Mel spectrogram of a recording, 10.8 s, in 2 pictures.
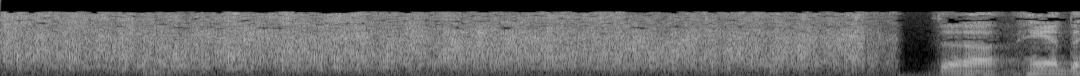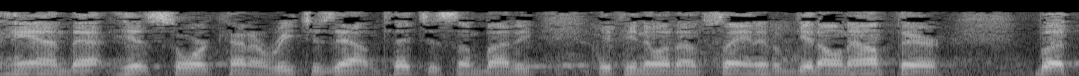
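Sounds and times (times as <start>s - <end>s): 
audience hand clapping: 0.0s - 4.5s
speech: 4.7s - 10.7s.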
